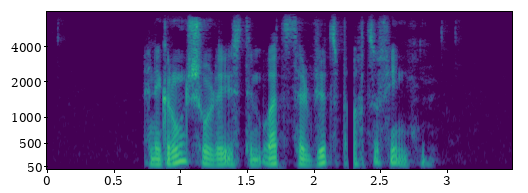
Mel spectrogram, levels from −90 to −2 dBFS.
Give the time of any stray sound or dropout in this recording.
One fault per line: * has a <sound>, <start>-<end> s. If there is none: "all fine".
* has a dropout, 2.2-2.3 s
